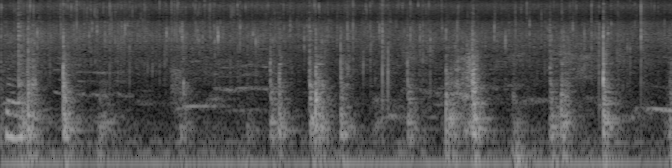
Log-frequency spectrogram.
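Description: Sliced cashews sizzling in hot ghee in a frying pan while a spatula stirs them, with repeated irregular scraping strokes of the spatula against the pan over the steady sizzle.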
